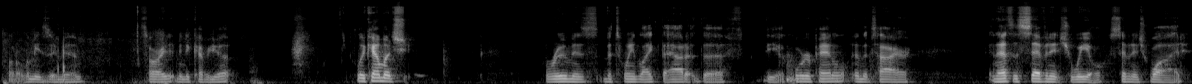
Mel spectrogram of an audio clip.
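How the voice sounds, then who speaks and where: A man's voice: mid-range voice, a bit bright, a little hiss or hum. Young guy, congested, rambling live-stream host filming on his phone in a garage. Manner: rambling, lots of fillers and restarts. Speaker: car YouTuber hosting a live stream. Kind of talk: casual live stream, answering chat questions. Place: cluttered home garage with a project car. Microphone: phone held while filming.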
